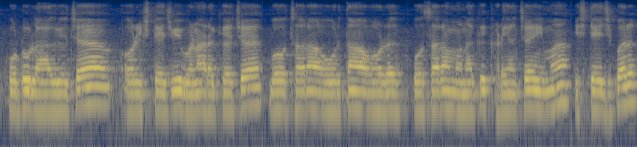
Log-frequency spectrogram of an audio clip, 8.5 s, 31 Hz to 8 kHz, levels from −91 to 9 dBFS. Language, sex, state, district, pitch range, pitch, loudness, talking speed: Marwari, male, Rajasthan, Nagaur, 120-130 Hz, 125 Hz, -17 LUFS, 150 wpm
